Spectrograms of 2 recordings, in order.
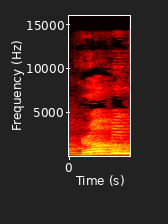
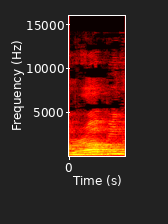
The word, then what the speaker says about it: रबिन: रबिन लेख्नु भएको छ मेरो नाम रबिन हो रबिना होइन है।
